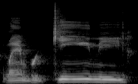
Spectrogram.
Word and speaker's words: Lamborghini: Lamborghini.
